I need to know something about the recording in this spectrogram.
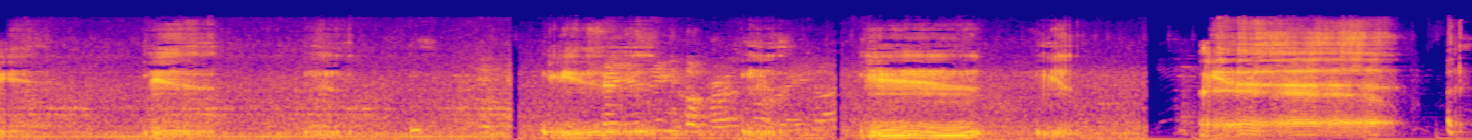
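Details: Girl or woman burping: several long, loud, voiced belches in a row, with music playing in the background.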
